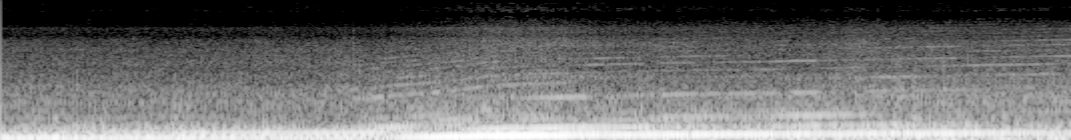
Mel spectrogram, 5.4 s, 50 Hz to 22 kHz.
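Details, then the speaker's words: Mercedes SLK320 with M112K supercharger making about 13 psi, third-gear full-throttle pull without downshift, 87°F day, intake air about 100°F after several pulls: clean engine note climbing smoothly with faint blower whine; healthy supercharged pull. "This thing gets up and goes, man. That was basically like a 3rd gear pull, not downshifting, not nothing, just ran it all the way out and did pretty well."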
